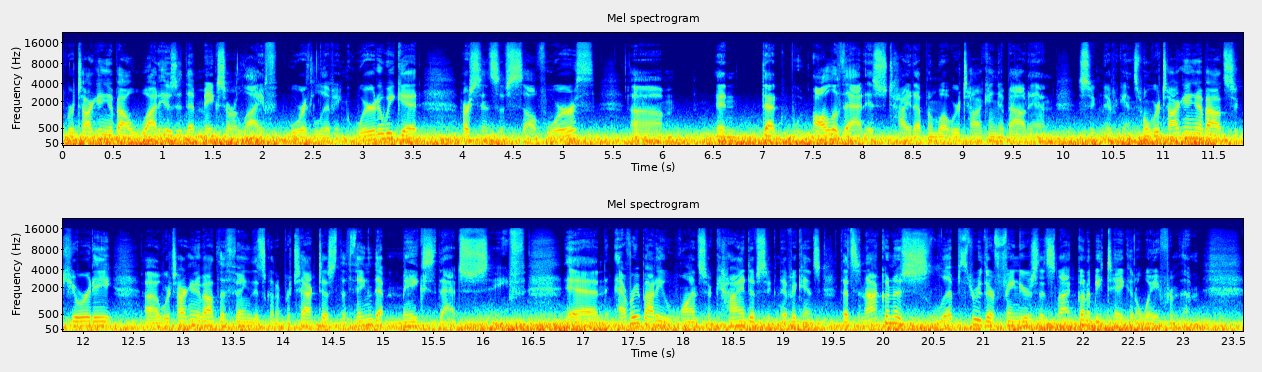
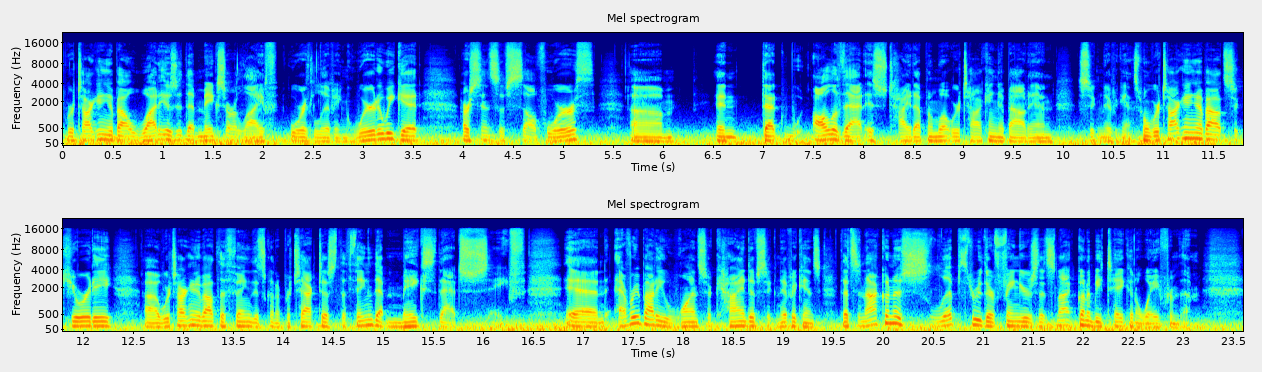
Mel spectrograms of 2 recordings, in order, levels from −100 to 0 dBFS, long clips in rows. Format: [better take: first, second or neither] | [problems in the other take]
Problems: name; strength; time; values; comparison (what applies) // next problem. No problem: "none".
second | wind noise on the microphone; heavy; 6 dB below the speech; occasional gusts in the second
